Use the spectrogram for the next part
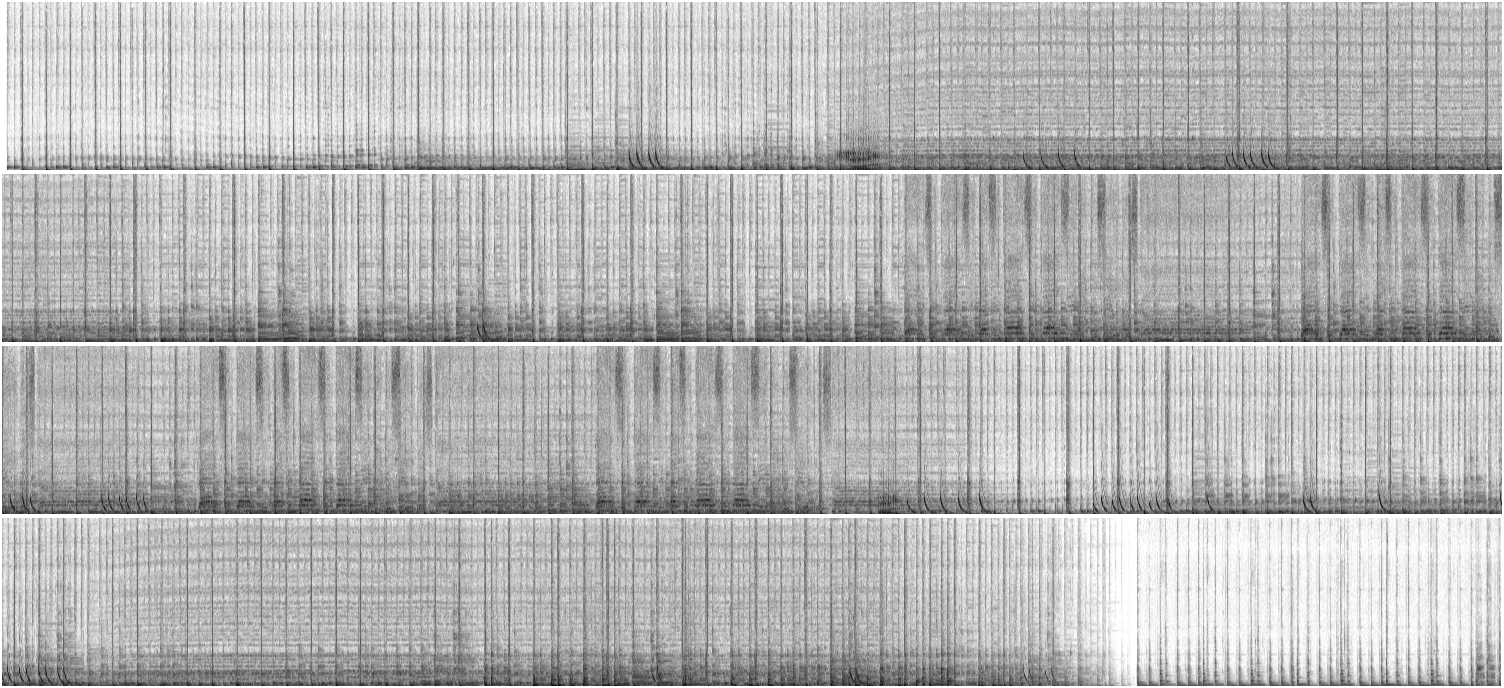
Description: Killer groove and disco from Venezuela !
